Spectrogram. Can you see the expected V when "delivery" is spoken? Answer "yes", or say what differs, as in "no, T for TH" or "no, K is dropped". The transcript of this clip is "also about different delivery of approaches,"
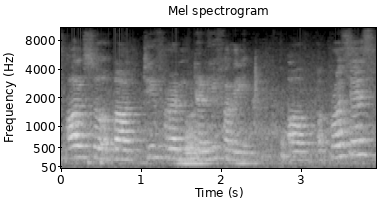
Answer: no, F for V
